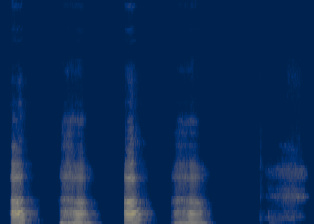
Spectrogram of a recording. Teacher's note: گلے کا سب سے نیچے والا حصہ جہاں سے حمزہ اور ہا پروناؤنس ہوگا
